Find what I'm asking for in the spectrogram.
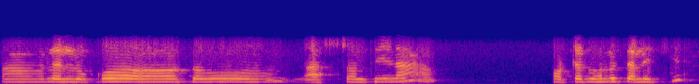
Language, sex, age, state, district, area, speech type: Odia, female, 30-45, Odisha, Sambalpur, rural, conversation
